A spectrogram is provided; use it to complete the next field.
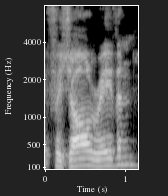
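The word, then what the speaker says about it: Fjällräven: uh a store called if I get this pronounced this right fajal Raven I think it's I think whether it's uh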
